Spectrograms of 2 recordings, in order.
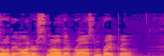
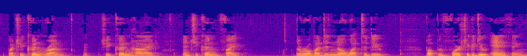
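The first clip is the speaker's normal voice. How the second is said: ordinary delivery, nothing marked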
